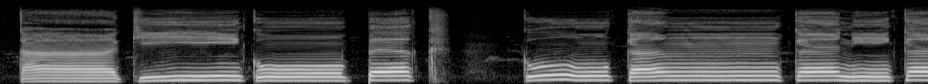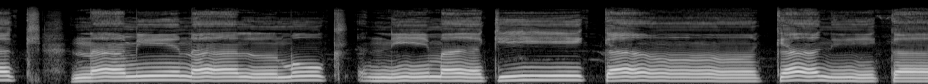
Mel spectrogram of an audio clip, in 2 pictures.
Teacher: huruf kaf ini berasal dari pangkal lidah ya, atau lidah bagian belakang ya. Tadi di mana pangkal lidah itu ditempati 2 huruf, yaitu huruf qaf ini dan huruf kaf ya, lidah bagian belakang ya.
